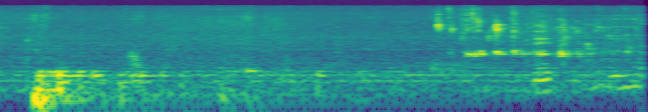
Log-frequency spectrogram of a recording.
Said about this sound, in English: Straight from the can into the glass. It does say you can as long as it's chilled. There we go.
